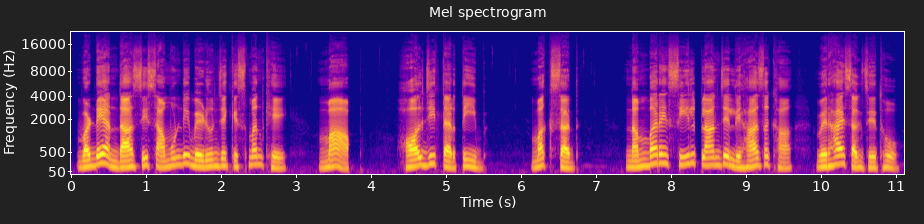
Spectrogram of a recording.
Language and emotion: Sindhi, neutral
